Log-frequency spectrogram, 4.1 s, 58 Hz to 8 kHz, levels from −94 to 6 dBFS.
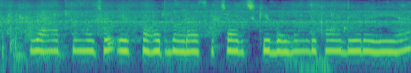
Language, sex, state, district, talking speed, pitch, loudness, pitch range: Hindi, female, Chhattisgarh, Bilaspur, 190 wpm, 260 Hz, -16 LUFS, 255-265 Hz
